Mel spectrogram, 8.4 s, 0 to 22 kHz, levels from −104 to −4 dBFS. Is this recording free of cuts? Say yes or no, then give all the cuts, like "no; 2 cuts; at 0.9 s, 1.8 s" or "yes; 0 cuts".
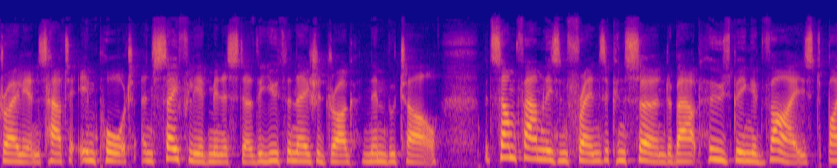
no; 1 cut; at 2.0 s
